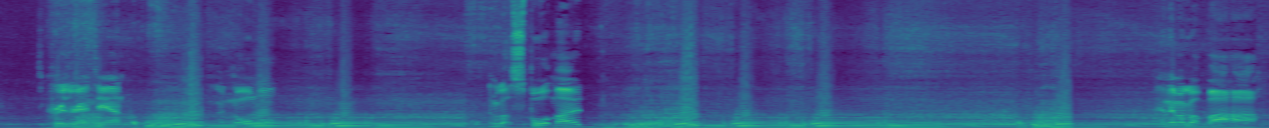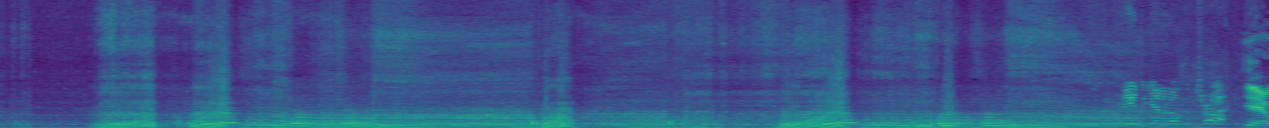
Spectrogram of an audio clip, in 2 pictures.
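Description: A truck engine revs hard again and again, roaring through the exhaust close by.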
